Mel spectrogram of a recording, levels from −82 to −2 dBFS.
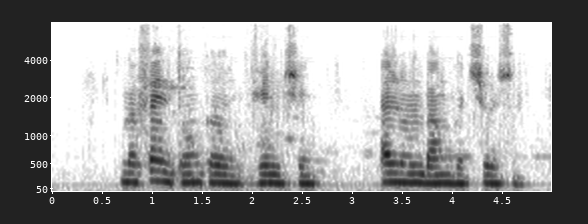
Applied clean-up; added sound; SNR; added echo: neural separator model SepFormer DNS4.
